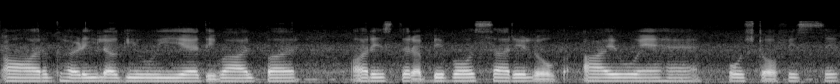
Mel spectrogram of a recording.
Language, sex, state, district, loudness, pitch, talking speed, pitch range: Hindi, male, Chhattisgarh, Raipur, -14 LUFS, 155 Hz, 145 wpm, 150-160 Hz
